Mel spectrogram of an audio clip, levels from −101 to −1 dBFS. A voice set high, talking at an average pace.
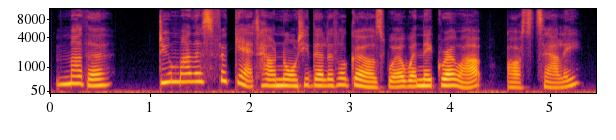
Yes: high, 225 Hz; average, 175 wpm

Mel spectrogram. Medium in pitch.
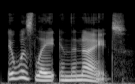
No: high, 215 Hz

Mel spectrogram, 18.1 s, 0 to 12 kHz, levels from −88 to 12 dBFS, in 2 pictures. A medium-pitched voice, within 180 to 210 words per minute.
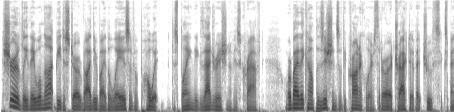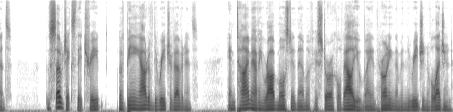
No: very low, 95 Hz; fast, 205 wpm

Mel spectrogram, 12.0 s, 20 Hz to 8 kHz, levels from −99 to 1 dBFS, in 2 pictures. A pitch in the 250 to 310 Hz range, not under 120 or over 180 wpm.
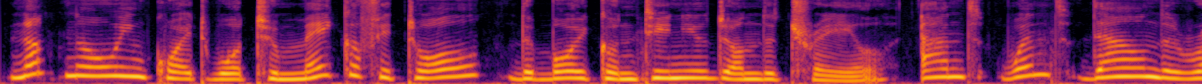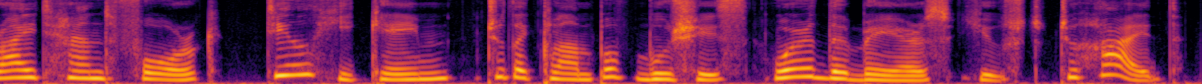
No: high, 240 Hz; average, 175 wpm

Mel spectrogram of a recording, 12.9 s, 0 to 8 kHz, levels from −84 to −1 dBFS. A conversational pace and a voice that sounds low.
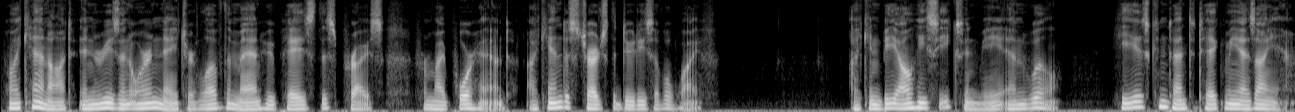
No: fast, 215 wpm; low, 110 Hz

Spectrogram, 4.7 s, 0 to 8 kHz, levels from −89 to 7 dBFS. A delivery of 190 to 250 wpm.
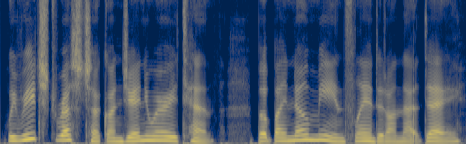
No: average, 180 wpm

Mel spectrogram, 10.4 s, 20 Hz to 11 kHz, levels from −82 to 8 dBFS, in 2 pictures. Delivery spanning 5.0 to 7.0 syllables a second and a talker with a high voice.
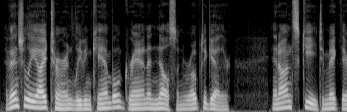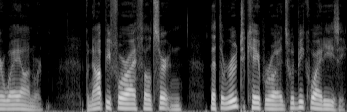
No: 5.9 syllables/s; low, 135 Hz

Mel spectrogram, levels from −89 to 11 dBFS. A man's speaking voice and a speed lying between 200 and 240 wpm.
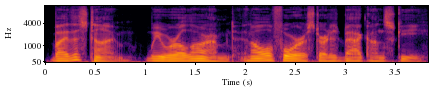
Yes: male; fast, 205 wpm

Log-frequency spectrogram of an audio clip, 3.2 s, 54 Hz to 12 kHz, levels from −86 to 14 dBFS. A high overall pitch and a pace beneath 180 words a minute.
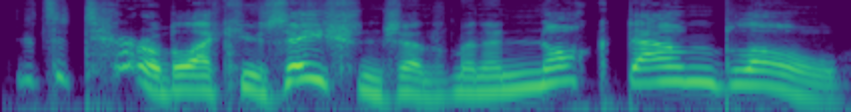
No: medium, 180 Hz; average, 170 wpm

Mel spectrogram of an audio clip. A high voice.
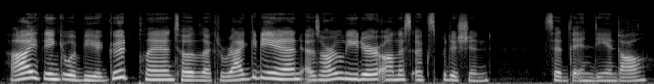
Yes: high, 215 Hz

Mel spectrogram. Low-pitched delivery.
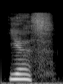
No: high, 235 Hz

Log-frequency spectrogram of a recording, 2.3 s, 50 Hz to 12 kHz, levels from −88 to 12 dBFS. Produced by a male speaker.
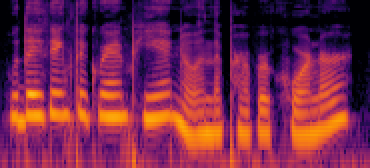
No: female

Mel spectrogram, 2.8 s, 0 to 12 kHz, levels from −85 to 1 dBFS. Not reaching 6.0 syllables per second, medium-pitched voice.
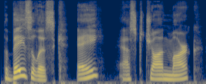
Yes: 4.0 syllables/s; medium, 160 Hz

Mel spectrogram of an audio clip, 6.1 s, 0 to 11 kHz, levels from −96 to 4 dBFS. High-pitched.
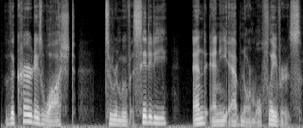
No: low, 105 Hz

